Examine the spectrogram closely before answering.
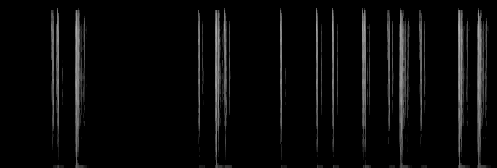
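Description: Menu buttons click sharply, one at a time.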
